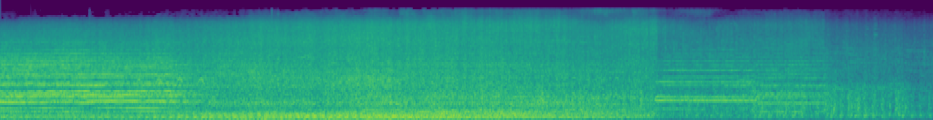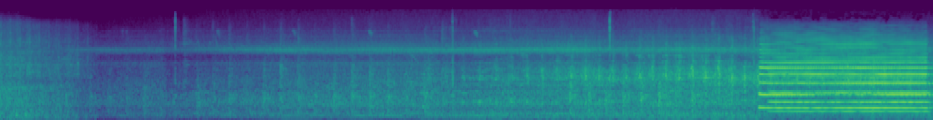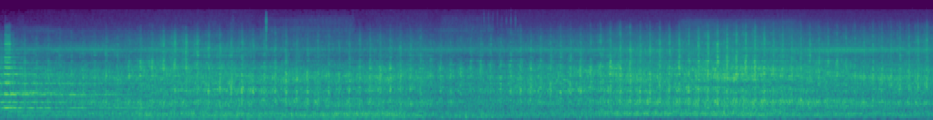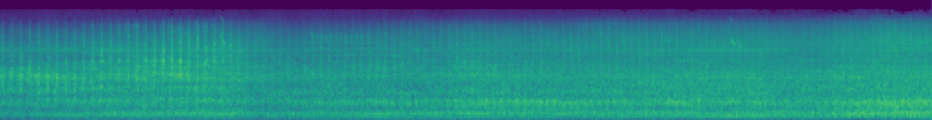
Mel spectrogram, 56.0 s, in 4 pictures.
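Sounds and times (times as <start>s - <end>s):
locomotive horn blaring: 0.0s - 3.2s, 9.8s - 12.5s, 25.4s - 29.9s
train clattering: 0.0s - 55.9s
diesel engine chugging: 2.8s - 11.0s, 28.3s - 55.9s.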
